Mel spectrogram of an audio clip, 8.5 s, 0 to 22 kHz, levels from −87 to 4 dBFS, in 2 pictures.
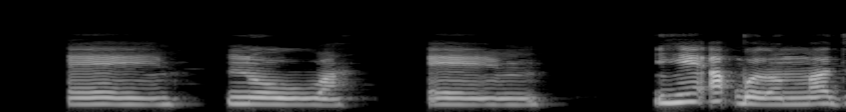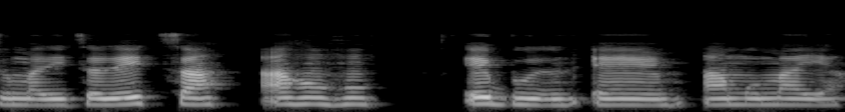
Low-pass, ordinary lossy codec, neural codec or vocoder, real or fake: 7.2 kHz; none; none; real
